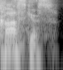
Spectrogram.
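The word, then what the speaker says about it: Bukauskas: And Bukakis being the how do I pronounce it? Bukakis.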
